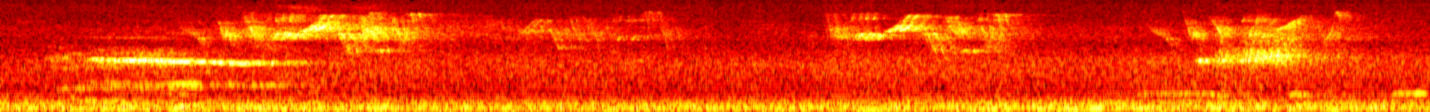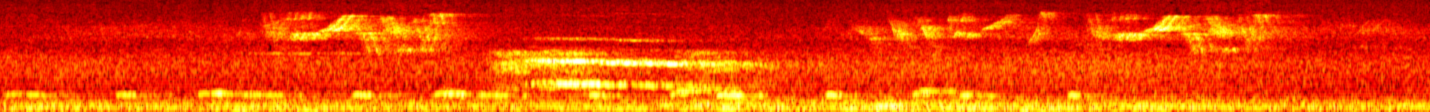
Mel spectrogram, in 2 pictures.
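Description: Birds singing: short bursts of high chirping phrases every few seconds, with a few lower drawn-out whistles, over steady background noise.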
